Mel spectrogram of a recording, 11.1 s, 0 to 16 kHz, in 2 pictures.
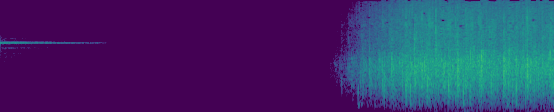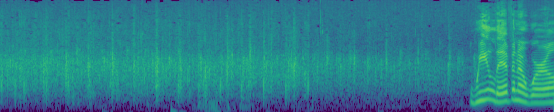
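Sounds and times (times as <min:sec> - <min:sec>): audience applause: 0:03.4 - 0:11.0.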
